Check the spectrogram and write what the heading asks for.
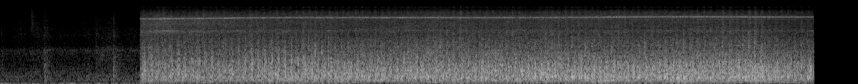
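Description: Faint room tone, then about a second and a half in, autogyro noise starts abruptly: a steady, dense rush of engine and rotor with a thin high whine over it, as the red gyroplane rolls along a runway.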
